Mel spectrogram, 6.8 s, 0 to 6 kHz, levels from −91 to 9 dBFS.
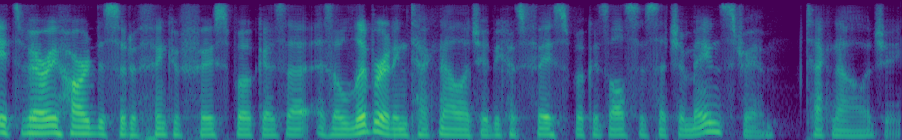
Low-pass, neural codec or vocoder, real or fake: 5.4 kHz; codec, 16 kHz, about 1 kbps, DyCAST, with the encoder's durations; fake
